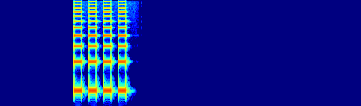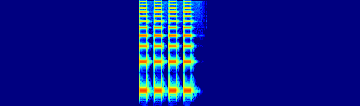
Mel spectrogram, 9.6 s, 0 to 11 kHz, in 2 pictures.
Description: Alarm pattern, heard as an alarm's beeps, played twice, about 500 Hz. Temporal four. Carbon monoxide.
